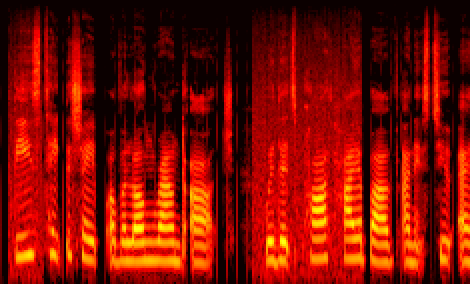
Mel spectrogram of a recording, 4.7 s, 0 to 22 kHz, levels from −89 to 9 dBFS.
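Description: Wi-Fi interference runs throughout: a nearby radio's beacon, rectified by the circuit, ticks every 102.4 ms, about 30 dB down, as separate clicks, unlike a continuous mains hum.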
